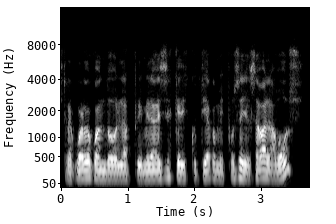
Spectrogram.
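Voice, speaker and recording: A man's voice: mid-range voice, little pitch movement, quick pace, no room sound, dull audio. A man teaching a Bible class on marriage. He keeps asking rhetorical questions and tagging his points with "¿no?". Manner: asks frequent rhetorical questions with tag "¿no?".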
